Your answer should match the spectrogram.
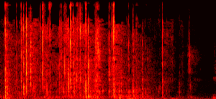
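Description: Trading-card pack wrapper and paper insert being handled, crinkling in a run of small crackles and clicks that thin out near the end.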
